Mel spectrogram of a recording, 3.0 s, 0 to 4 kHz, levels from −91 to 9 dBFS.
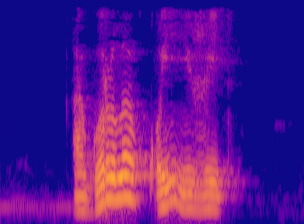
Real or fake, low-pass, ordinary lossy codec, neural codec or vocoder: real; 3.6 kHz; MP3, 24 kbps; none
